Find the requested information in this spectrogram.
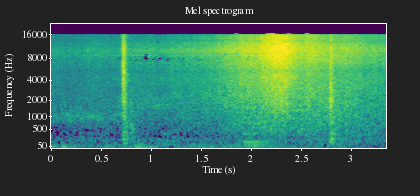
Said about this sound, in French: alors que le froid descend et que le vent se lève sur la barque à six rames engagée au large. Une tempête se prépare.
